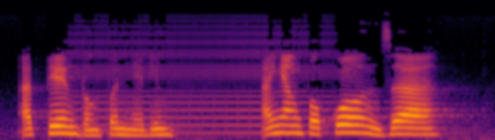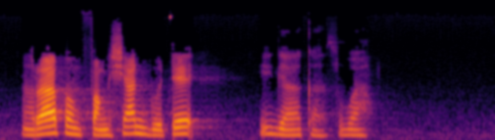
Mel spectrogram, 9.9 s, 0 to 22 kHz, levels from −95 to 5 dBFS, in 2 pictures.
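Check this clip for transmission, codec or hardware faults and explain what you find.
Three faults are present: a continuous GSM phone buzz, then GSM signalling bursts, and later a brief spell of DAB burbling.

From 0.62 to 3.57 s a GSM phone buzz runs under the speech at about 24 dB below it. A handset in a call is transmitting bursts at 217 Hz, and the audio circuitry rectifies those radio pulses into the signal path. The result is a hard, raspy buzz, steady and unrelated to the speech. On a spectrogram it appears as a comb of horizontal lines at 217 Hz and its many harmonics, and the waveform shows a regular pulse train.

From 3.68 to 5.13 s GSM signalling bursts follow. They come from a phone in a call whose user is silent, so it transmits only short groups of bursts instead of a continuous stream. Rectified in the same way, they give even ticks with a longer 217 Hz buzz twice a second, very faint at roughly 45 dB below the speech. 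A spectrogram shows intermittent vertical clusters of the same harmonic comb, and the waveform shows isolated pulse groups.

At 6.59 to 6.66 s there is DAB burbling. Weak reception let bit errors slip past error correction into the MP2 audio data, with an error rate well under one percent. Corrupted samples put short blips of noise in single sub-bands, and nine frames were hit. It sounds like a short burst of burbling over the speech, and on a spectrogram it appears as scattered rectangular blocks of energy confined to narrow frequency bands.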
